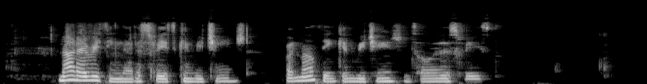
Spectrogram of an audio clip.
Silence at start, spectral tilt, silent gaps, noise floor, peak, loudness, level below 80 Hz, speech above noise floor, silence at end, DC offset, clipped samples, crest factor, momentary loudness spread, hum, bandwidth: 0.6 s; -5 dB/octave; none; -63 dBFS; 0 dBFS; -17 LUFS; -52 dBFS; 46 dB; 1.55 s; under 0.1%; under 0.1%; 18 dB; 10 LU; none; 7.6 kHz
